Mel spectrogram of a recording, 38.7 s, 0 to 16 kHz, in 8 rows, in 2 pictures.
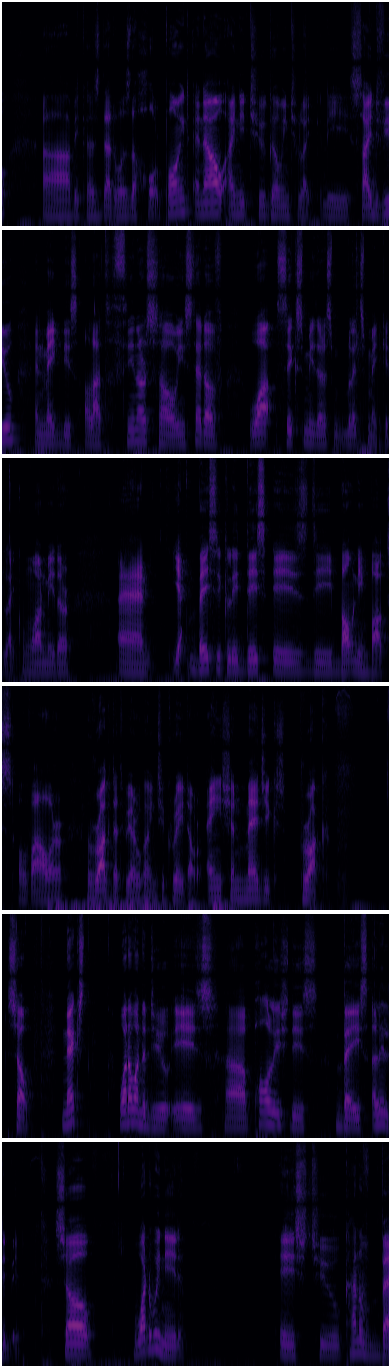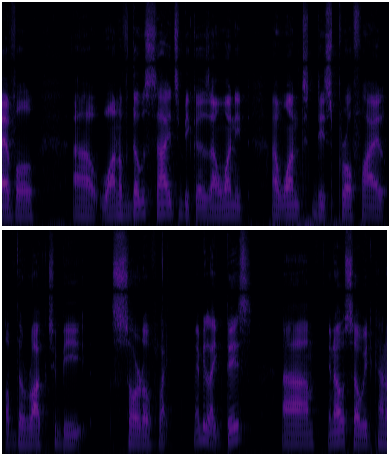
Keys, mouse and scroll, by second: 0.6 scroll up 1, 1.2 shift+middle click, 1.2-3.1 scroll up 1, 3.1 middle click, 3.8 KP_3, 7.5 click, 10.3-12.0 typing, 10.6 middle click, 11.6 right click, 12.0 middle click, 12.0 right click, 12.2 middle click, 19.2 middle click, 20.0 middle click, 20.5 shift+middle click, 25.6 Tab, 26.0 a, 26.7 Tab, 26.7 a, 28.9 right click, 29.6 middle click, 32.7 KP_1.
